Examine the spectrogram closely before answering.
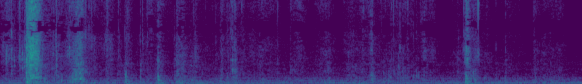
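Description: Plastic packaging of a diamond painting kit crinkling and rustling as it is handled, with one sharp crackle just after the start and a few softer ones after.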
